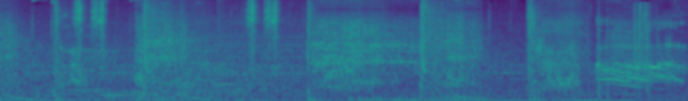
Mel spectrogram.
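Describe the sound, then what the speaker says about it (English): Scatter gun fire in a video game, sustained dense blasts and booming bursts that keep the mix loud throughout, with mechanical clatter and a voice talking briefly underneath. "How do you miss with a scatter gun?"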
